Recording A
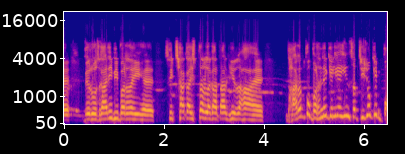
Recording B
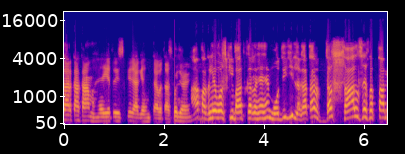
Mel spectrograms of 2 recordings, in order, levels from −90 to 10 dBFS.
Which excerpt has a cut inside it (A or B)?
B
